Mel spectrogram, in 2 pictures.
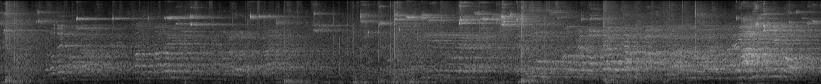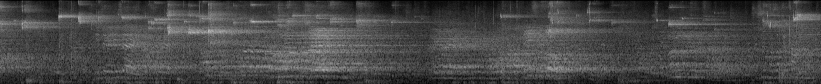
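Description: Futsal ball being kicked and bouncing on a hard indoor court, with players' shouts, all echoing in a large sports hall.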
